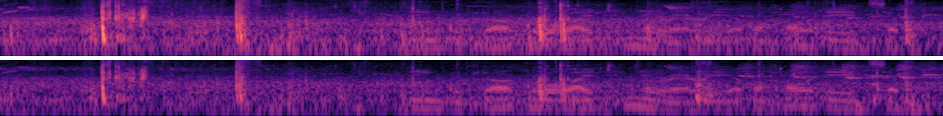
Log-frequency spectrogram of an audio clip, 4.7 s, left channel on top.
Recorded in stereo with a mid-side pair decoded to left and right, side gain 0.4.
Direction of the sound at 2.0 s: Straight ahead.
